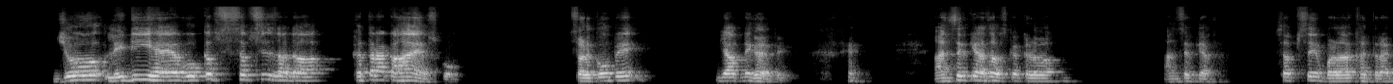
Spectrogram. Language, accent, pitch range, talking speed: Hindi, native, 155-210 Hz, 120 wpm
